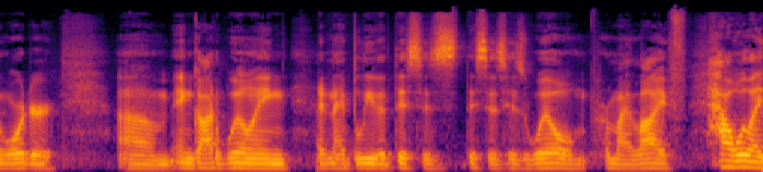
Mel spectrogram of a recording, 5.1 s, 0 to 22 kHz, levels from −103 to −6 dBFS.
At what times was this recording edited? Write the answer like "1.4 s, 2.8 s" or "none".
2.1 s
